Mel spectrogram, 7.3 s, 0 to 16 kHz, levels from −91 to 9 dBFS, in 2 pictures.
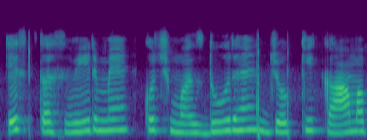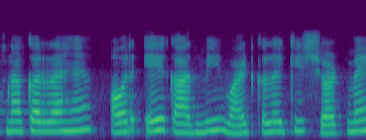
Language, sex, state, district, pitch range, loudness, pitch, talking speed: Hindi, female, Bihar, Samastipur, 235-275 Hz, -26 LUFS, 255 Hz, 180 wpm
